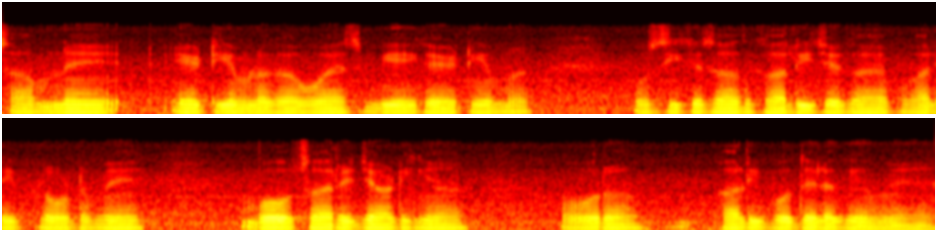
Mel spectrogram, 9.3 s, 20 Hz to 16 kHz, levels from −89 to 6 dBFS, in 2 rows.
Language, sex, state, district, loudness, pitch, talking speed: Hindi, male, Chandigarh, Chandigarh, -18 LUFS, 115 Hz, 165 wpm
